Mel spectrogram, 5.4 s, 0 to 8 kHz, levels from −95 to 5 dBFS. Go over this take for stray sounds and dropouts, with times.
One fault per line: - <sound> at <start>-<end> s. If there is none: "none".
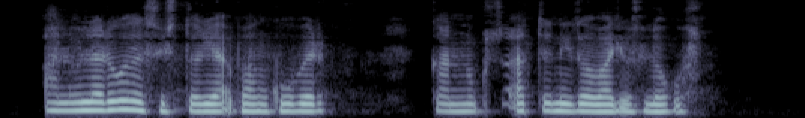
none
